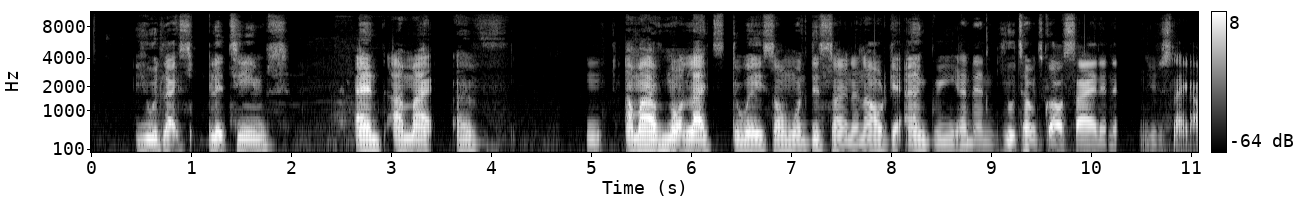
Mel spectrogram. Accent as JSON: {"language": "English", "country": "Nigeria", "tie": "born or raised there", "also_born_or_lived": "United States", "said": "I was born in Nigeria, so I grew up there for a bit, and then I moved to America, then I moved back to Nigeria, then I moved here"}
